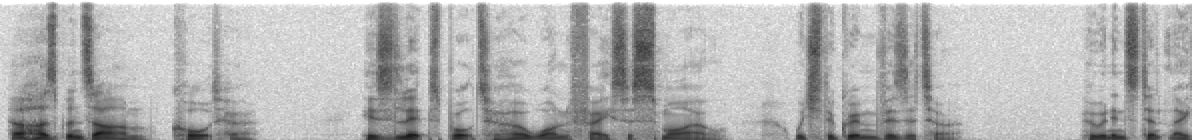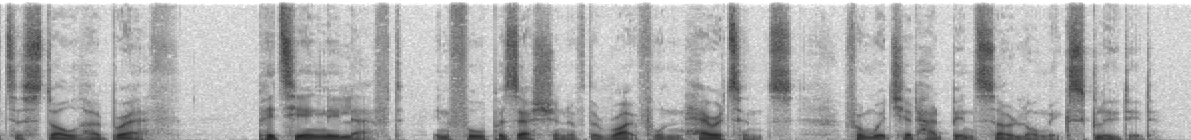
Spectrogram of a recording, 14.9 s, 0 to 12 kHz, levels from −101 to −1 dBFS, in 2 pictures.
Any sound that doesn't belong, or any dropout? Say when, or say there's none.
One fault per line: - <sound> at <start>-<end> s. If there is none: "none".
none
